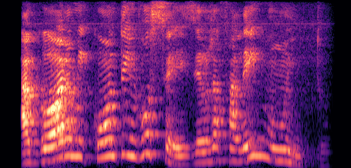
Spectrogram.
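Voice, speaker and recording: In a room with audible echo, a woman speaks very slowly with lively intonation. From Chile. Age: 50s. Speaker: crochet teacher and channel host. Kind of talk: live stream tutorial chat.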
